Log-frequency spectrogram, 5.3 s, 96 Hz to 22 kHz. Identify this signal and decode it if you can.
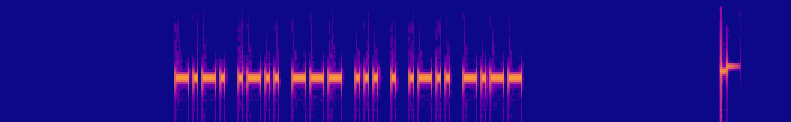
Morse code, heard as a keyed tone, about 40 wpm, 700 Hz. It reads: CLOSELY
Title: Seven Letter Words - 40wpm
